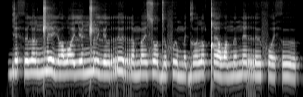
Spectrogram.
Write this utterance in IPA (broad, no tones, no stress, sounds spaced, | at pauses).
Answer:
ɡ e h ɨ l ɵ l ŋ͡ǁ e j ɯ lˠ ɵ ɪ̯ lʲ œ ŋ͡ǁ ɨ lʲ ɯ l r ɨ r œ m œ ɪ̯ z o d ɯ f ɯ m e ɡ ɯ ʊ̯ l o ǃ e lˠ ɨ n ɯ n e r ɨ f o ɪ̯ h ɯ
